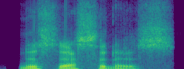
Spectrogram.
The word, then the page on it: necessitous: American English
